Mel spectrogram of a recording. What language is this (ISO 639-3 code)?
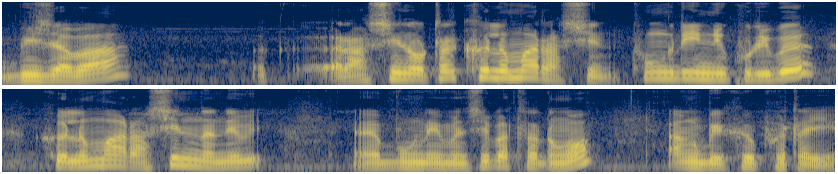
brx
